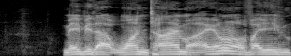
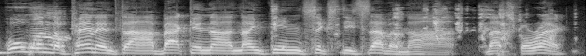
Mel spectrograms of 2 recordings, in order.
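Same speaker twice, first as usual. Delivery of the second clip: higher, louder impression of a trivia-loving prof; Ron Caron; 5 semitones higher, 3 dB louder than usual. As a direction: quiz the room in a put-on voice, drawn-out "uh"s. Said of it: "The prof, he wanted".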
